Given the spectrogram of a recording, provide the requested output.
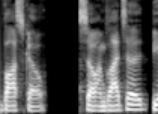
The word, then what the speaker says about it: Basco: learned that it's dante bosco it's it's spelled basco but it's pronounced bosco so i'm glad to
